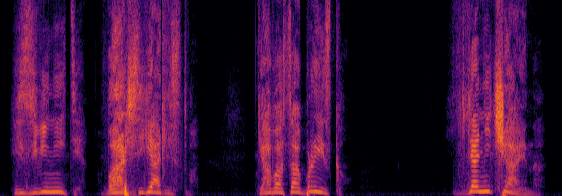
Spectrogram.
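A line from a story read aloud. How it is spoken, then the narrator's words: Cough, then whisper in ear. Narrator (Russian): Червяков кашлянул, зашептал генералу на ухо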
